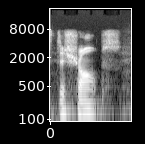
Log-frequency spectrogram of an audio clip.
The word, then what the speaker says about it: Deschamps: As we've been informed, like the last day of the season, it's Deschamps.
